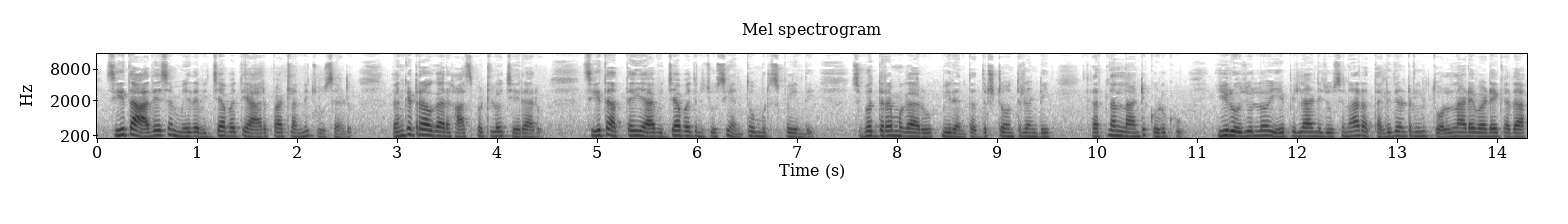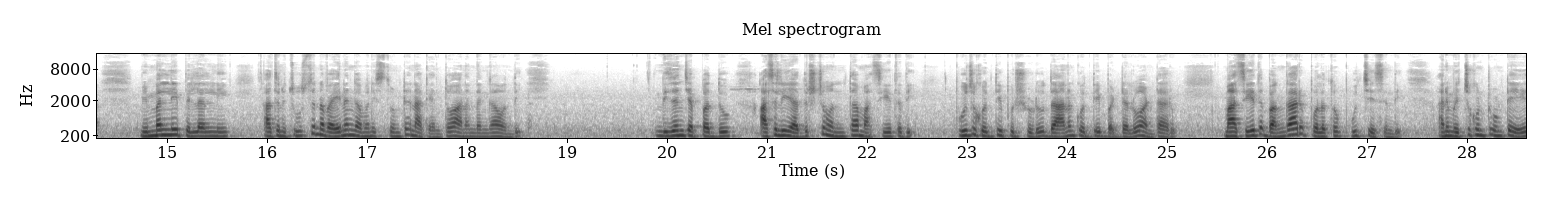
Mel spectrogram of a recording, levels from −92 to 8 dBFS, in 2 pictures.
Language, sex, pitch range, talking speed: Telugu, female, 160-195 Hz, 130 wpm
